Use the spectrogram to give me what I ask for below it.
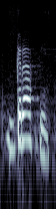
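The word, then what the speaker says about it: γράφειν: Bio, que significa vida, y grafía, que viene de un verbo griego que se pronuncia grafin y significa escritura o escrito.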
